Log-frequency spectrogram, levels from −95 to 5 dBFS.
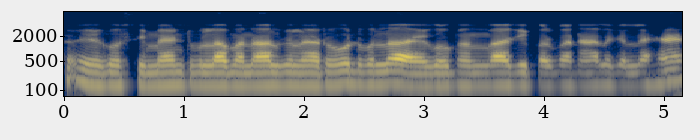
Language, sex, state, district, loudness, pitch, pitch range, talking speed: Magahi, male, Bihar, Lakhisarai, -21 LUFS, 130 Hz, 130-135 Hz, 175 wpm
